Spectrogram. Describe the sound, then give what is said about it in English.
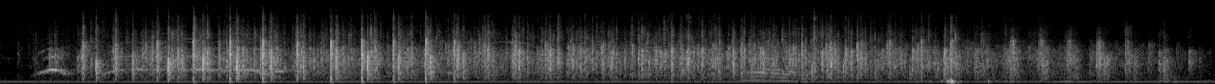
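Church audience applause welcoming a guest speaker: many hands clapping in a dense, steady patter that holds at a fairly even loudness for about twelve seconds, with faint voices mixed in beneath it. “You guys can do better applause than that, can't you?”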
